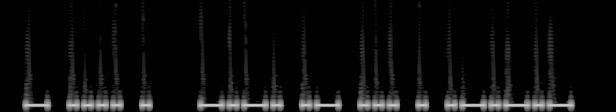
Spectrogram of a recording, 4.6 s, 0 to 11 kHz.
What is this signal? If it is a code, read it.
Morse code, heard as a keyed tone, about 22 wpm, 700 Hz. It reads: THE CASE.
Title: Sentences from Top 1000 Words - Review Part 3 - 22wpm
